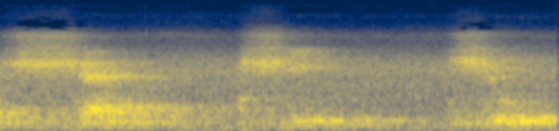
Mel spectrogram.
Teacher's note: kalau huruf syid kita gunakan sifat syiddah dia akan bunyi ca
